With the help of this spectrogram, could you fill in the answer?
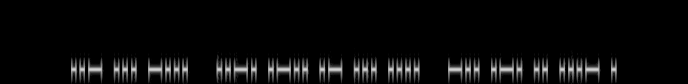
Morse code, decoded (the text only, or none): USB FLASH DRIVE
